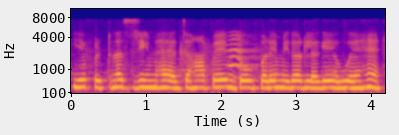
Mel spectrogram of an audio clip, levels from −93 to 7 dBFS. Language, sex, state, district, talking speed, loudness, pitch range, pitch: Hindi, female, Jharkhand, Deoghar, 170 wpm, -12 LUFS, 230-245 Hz, 235 Hz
